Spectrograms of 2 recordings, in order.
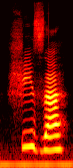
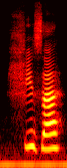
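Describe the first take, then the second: The two takes are said the same way.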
